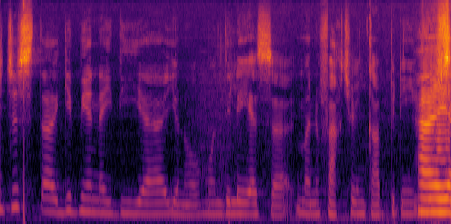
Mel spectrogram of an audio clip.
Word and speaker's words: Mondelez: Actually, that's how you pronounce. It's Mondelez. It means delicious world, okay, in French.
